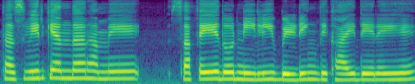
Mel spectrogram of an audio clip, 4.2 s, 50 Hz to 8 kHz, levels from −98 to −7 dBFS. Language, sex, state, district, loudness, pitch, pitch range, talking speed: Hindi, female, Madhya Pradesh, Bhopal, -15 LUFS, 235 Hz, 220-250 Hz, 175 wpm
